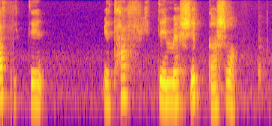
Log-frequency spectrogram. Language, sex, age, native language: Icelandic, male, 8, Icelandic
